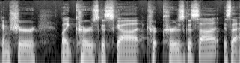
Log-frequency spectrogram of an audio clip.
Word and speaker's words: Kurzgesagt: I'm sure, has done a video on it's Kurzgesagt.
